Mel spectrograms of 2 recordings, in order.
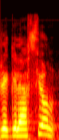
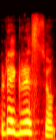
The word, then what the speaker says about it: regresyon: Bu bir regülasyon tekniği. Evet. Değil mi? Evet. Evet. Doğru mu telaffuz ettim? Regresyon. Evet. Regresyon. Böyle yapmakta büyük yarar var.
